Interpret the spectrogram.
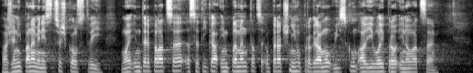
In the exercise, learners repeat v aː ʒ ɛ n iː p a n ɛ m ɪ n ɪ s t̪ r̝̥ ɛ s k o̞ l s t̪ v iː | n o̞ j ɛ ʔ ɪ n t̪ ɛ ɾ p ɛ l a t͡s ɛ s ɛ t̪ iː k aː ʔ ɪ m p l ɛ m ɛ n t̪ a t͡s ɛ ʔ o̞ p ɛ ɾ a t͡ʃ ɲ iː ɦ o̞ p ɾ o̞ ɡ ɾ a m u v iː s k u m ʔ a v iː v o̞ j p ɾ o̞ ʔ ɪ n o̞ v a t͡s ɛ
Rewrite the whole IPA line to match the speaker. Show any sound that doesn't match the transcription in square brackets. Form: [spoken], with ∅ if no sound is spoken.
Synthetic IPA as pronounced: v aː ʒ ɛ n iː p a n ɛ m ɪ n ɪ s t̪ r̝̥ ɛ [ʃ] k o̞ l s t̪ v iː | [m] o̞ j ɛ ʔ ɪ n t̪ ɛ ɾ p ɛ l a t͡s ɛ s ɛ t̪ iː k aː ʔ ɪ m p l ɛ m ɛ n t̪ a t͡s ɛ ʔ o̞ p ɛ ɾ a t͡ʃ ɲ iː ɦ o̞ p ɾ o̞ ɡ ɾ a m u v iː s k u m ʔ a v iː v o̞ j p ɾ o̞ ʔ ɪ n o̞ v a t͡s ɛ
